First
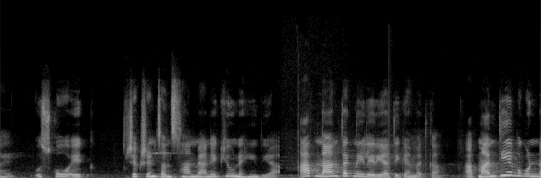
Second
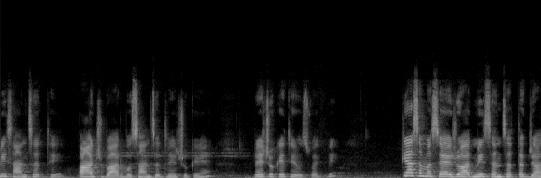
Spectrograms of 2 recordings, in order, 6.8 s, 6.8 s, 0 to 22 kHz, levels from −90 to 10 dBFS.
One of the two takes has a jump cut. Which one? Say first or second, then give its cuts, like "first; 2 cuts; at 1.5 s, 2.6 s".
first; 1 cut; at 3.4 s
